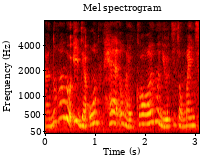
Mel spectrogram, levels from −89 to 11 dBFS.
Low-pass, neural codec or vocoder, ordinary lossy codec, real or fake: none; none; none; real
